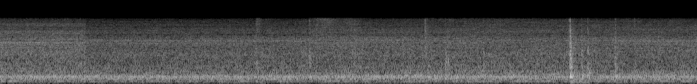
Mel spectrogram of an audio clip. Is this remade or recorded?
remade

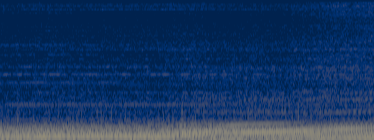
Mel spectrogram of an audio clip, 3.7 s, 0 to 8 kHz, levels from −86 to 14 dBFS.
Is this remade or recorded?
recorded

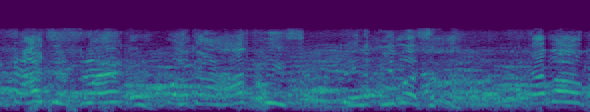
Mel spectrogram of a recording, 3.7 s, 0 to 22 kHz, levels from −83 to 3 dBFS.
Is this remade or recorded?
remade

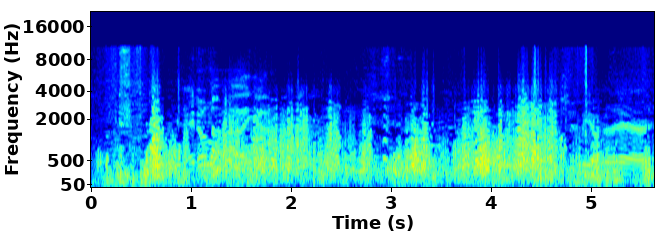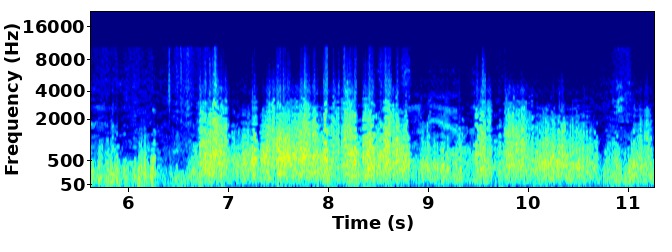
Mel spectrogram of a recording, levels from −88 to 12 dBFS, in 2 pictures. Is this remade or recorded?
recorded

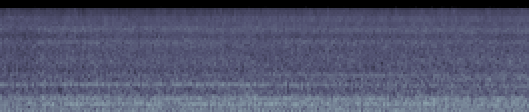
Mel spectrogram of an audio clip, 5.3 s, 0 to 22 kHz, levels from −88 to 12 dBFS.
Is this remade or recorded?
recorded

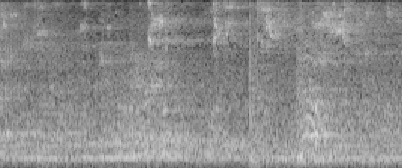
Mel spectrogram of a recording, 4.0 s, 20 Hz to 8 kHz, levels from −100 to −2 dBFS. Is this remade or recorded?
recorded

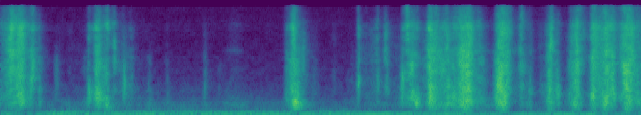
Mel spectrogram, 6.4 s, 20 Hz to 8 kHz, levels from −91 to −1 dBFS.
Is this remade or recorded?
remade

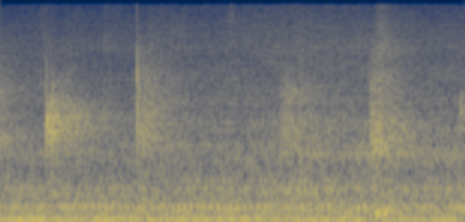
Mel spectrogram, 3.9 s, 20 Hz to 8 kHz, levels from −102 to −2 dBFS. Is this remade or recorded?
recorded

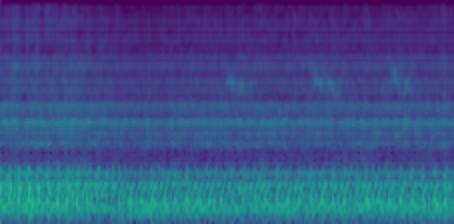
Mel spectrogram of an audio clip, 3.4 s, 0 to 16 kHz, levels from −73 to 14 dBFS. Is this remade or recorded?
remade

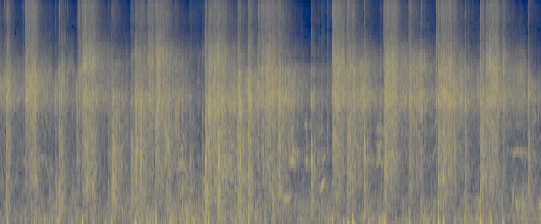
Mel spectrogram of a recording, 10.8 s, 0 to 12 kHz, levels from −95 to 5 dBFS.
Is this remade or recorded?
recorded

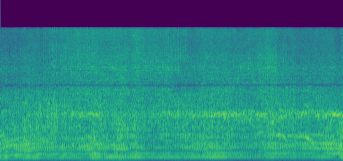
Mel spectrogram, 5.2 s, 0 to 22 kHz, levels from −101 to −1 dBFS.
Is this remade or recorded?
recorded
